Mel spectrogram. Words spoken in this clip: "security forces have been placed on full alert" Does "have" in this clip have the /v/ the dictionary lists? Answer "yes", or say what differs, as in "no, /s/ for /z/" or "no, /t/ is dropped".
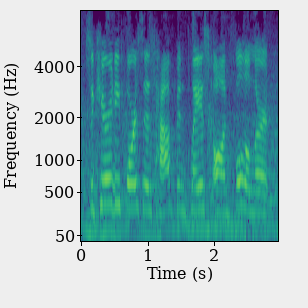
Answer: yes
